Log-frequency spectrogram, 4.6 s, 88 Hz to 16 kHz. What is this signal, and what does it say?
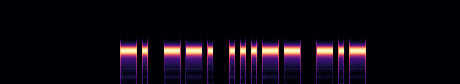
Morse code, heard as a keyed tone, about 22 wpm, 700 Hz. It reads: NG3K
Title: USA Call Signs - 4 Characters - 2x Character Spacing - 22wpm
